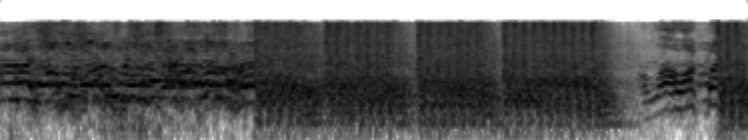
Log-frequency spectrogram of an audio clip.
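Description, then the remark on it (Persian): Men shout loudly, then a long burst of rapid automatic gunfire rattles on for several seconds before the shouting voices return, in an amateur video of Syrian rebels shooting captured soldiers forced to lie on the ground. “در این تصاویر سربازان مجبور می شوند روی زمین دراز بکشند و سپس به ضرب گلوله کشته می شوند”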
